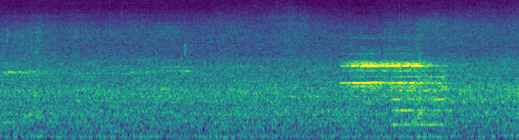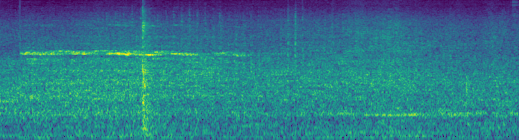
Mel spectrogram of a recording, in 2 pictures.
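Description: Steady city traffic rumble. A vehicle horn sounds briefly about four seconds in, and a thin high squeal follows from about five and a half to seven and a half seconds, with a single click in the middle of it.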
